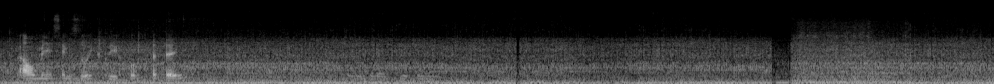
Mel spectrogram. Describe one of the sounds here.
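A vehicle engine rumbles low and steadily.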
